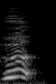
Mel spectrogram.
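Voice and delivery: high, loud "ugh"; sharp burst of revulsion; disgusted groan. Real, not acted. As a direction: shudder it out in disgust. Disgust after mocking the heroine.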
